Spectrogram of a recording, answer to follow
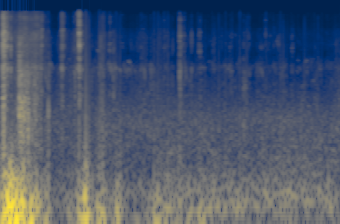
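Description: Garden hoe striking and scraping loose soil: a dull thud and scrape at the start and another hit about a second in, then only faint light clicks.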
